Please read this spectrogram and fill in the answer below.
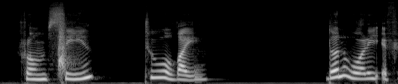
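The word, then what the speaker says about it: سين: The first one is Sin. It has no dots and produces a soft, continuous hissing sound. It is like the snake sound.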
